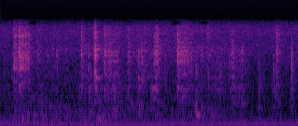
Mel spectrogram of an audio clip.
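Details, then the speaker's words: PC that previously would only start when laid on the table: pressing the power button gives a faint hum and a few dry static-like ticks, then nothing starts; owner suspects something shorting out, possibly the power supply has failed or a safeguard is cutting power. "so there's definitely something shorting out somewhere don't know what that could be so I think we got to start with the power in that case right so possibly this power supply is gone"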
